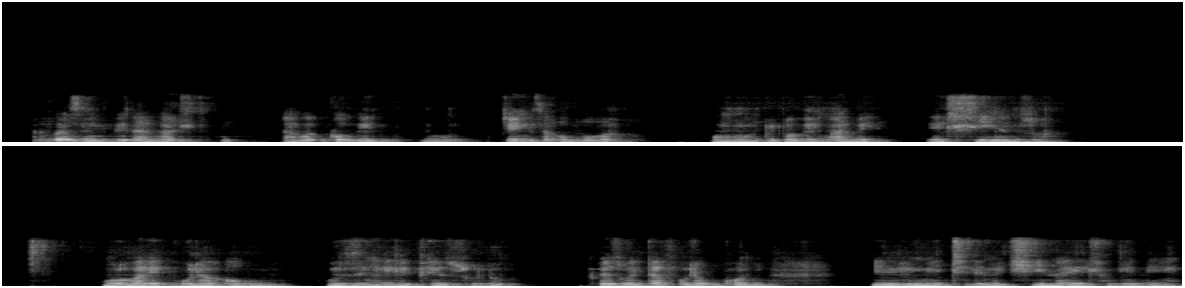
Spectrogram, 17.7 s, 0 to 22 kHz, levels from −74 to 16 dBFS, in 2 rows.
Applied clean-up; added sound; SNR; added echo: neural mask model DeepFilterNet 3.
